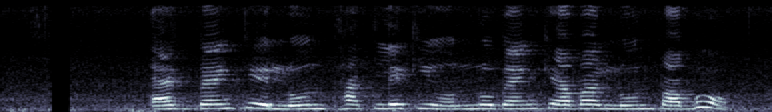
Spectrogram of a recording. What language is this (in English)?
Bangla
